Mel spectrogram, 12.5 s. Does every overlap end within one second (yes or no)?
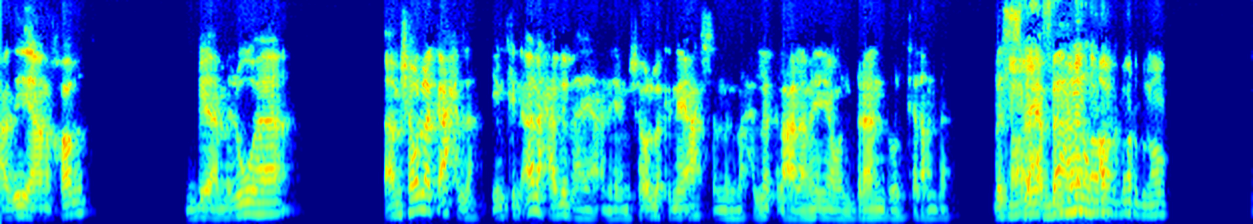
no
